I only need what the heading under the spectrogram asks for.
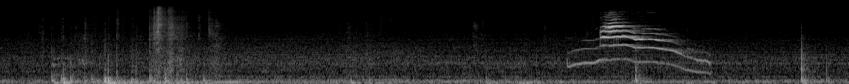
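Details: Kitten gives a loud, drawn-out meow while wrestling with other kittens and losing; one strong falling cry with rich harmonics, preceded by thumps and scuffling, with a faint click afterward.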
